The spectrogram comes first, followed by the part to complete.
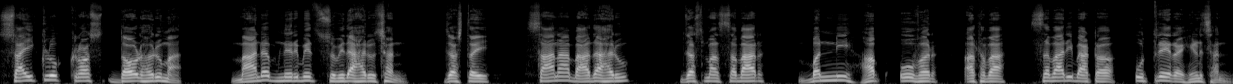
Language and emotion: Nepali, neutral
